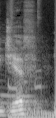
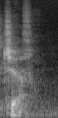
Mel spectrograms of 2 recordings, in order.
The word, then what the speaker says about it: GIF: It's still pronounced Jif. – It's not. – It is. – It's awesome. Pronounced Jif and Gif. I will. – It's pronounced Jife. – Jife. Well, now you're just Jife or Gife.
